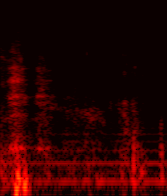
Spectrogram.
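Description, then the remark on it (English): A brief, quiet sip of a spritz drink, with a soft slurp and swallow followed by faint mouth noises, and no talking. “Sorry, a little sip of spritz.”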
